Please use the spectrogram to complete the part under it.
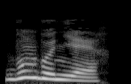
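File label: "bonbonnière", French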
